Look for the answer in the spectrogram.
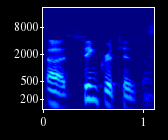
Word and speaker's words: syncretism: How do you say it? Synchronism. – Syncretism. – Synchronism. – Syncretism. So synchronicity. The word synchronicity. – Right. – But with tism.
